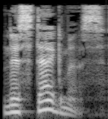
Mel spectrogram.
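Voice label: "nystagmus", English, British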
